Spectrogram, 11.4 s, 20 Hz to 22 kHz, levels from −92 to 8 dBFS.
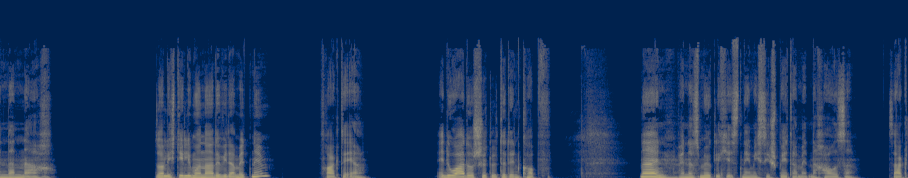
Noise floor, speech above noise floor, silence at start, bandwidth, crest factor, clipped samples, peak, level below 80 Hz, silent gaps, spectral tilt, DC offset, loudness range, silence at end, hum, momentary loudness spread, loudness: -59 dBFS; 31 dB; 0 s; 17.5 kHz; 20 dB; under 0.1%; -10 dBFS; -62 dBFS; 0.80-0.84 s, 0.99-1.03 s, 1.10-1.56 s, 1.63-1.74 s, 3.68-3.93 s, 5.01-5.24 s, 10.92-11.00 s; -5.5 dB/octave; under 0.1%; 2 LU; 0 s; none; 12 LU; -29 LUFS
